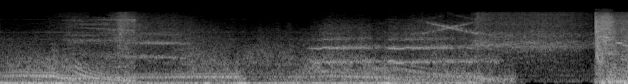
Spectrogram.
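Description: A small vehicle whirs and rumbles as it rolls along.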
